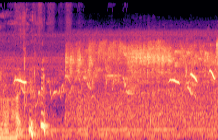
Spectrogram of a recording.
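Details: Common Iora in the forest canopy at Vanoshi in India's Western Ghats: a few short, clear whistled notes, some rising and slurred, scattered across the clip over a soft insect hum, with a few low knocks near the start.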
